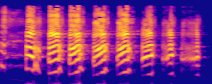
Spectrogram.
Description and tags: WARNING: might be loud
another laugh for my OC
minkie, pie, obsidian, laugh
